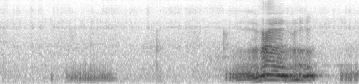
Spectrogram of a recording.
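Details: Indoors before dawn, two Scottie puppies tussle in play: a low brief growl, then a louder, higher, strained whining yelp with rising and falling pitch, followed by another soft growl.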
